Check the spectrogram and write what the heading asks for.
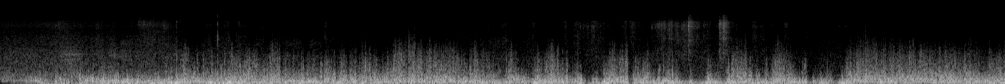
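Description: Wind buffeting the camera microphone: a loud, steady low rumble that sets in suddenly at the start and runs on.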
